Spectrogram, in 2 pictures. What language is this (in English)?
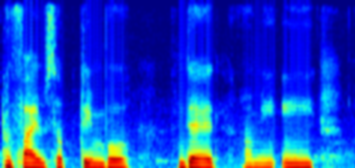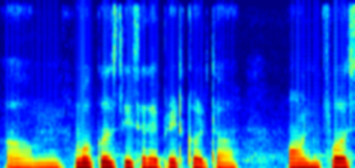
Konkani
